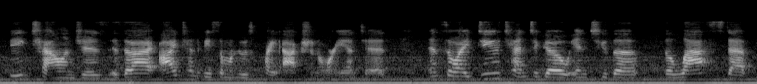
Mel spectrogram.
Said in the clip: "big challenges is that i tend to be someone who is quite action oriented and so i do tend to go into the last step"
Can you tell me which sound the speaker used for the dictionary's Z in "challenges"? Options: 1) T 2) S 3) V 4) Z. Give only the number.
4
